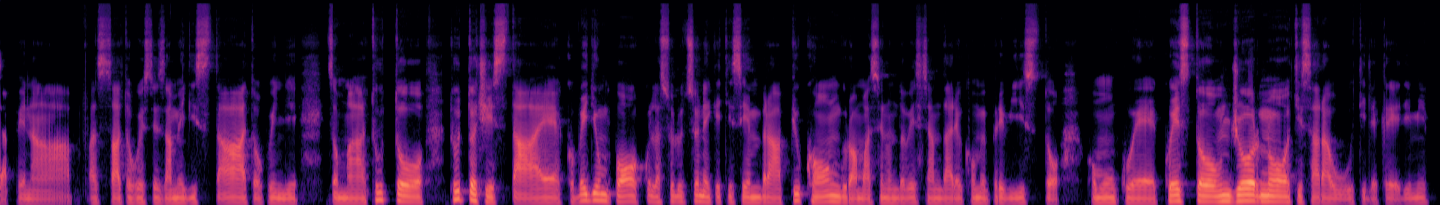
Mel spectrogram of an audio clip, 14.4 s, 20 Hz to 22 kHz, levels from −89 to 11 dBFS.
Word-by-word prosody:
appena 75 -2 -7 0.2
passato - - -4
questo 85 0 -6
esame 85 0 -3
di 85 +1 -6
Stato, 85 -1 -2
quindi, 85 -2 -4 0.2
insomma 85 -1 -3
tutto 115 -8 +2 0.2
tutto 145 -3 +4
ci 105 -5 -1
sta, 85 +1 +1
ecco. 85 -1 -5
Vedi 120 +2 +2
un 125 -3 +3
po' 105 0 +3
qu - - -9
la 100 - -2
soluzione 100 +1 -2
che 95 - -7
ti 95 - -10
sembra 90 -2 -1
più 120 +8 -3
congrua, 95 -3 +1
ma 80 -1 -3
se 85 - -6
non 85 -1 -3
dovesse 85 +1 -7
andare 85 0 -5
come 85 -1 -5
previsto, 85 0 -5 0.3
comunque 85 -2 -2
questo 110 -1 +5
un 105 +2 +6
giorno 110 -3 +8
ti 100 - -7
sarà 90 -1 -2
utile, 80 -1 -8
credimi. 85 +2 -8
90 Hz, 160 wpm, -23 LUFS, 85-100 Hz, 0.3 s, giorno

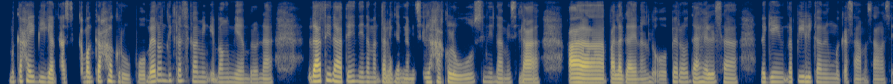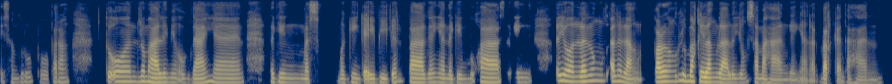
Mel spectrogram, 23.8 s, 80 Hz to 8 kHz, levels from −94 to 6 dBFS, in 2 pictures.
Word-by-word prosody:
magkakaibigan 165 -3 0
tpoas 145 +2 -4
magkakagrupo. 165 -5 0
Meron 200 +4 +3
din 205 - -6
kasi 200 +1 -3
kaming 170 -2 -4
ibang 155 0 -4
miyembro 135 -2 -4
na 135 -1 -3 0.5
dati-dati 185 -2 +6
hindi 170 -3 -5
naman 160 -1 -6
talaga 150 - -1
namin 135 -2 -5
sila 160 0 -3
ka-close, 150 - -1
hindi 160 -2 -10
namin 140 0 -5
sila, 130 -2 +1 0.4
ah, 140 -2 +9
kapalagayan 130 -2 +1
ng 155 - -10
loob. 125 -1 -8
Pero 160 -1 -3
dahil 150 -2 0
sa 145 -2 -3 0.3
naging 160 +1 -2
napili 165 0 -1
kaming 150 -2 -5
magkasama-sama 130 -1 -8
sa - - -15
isang 145 -2 -15
grupo 150 -1 -14
parang 155 0 -8 0.5
doon 175 -1 +1
lumalim 155 -3 +2
'yong 150 - -6
ugnayan, 145 +1 -2 0.3
naging 145 -2 -5
mas 135 - -3 0.3
maging 140 +1 -6
kaibigan 140 +3 -1
pa, 145 -1 +3
ganyan. 150 -1 -4
Naging 135 0 -4
bukas, 155 +2 +1 0.2
naging 155 -1 -10 0.3
ayun, 190 -3 +4
lalong 200 +3 +2
ano 185 - +2
lang, 140 -4 +2 0.2
parang 175 +2 +6
lumaki 180 -4 +3
lang 160 0 +4
lalo 140 -1 +3
'yong 145 +2 -8
samahan, 130 -5 -2
ganyan 115 - -8
at - - -8
barkadahan. 115 0 -5
150 Hz, 155 wpm, -24 LUFS, 140-165 Hz, 0.5 s, ah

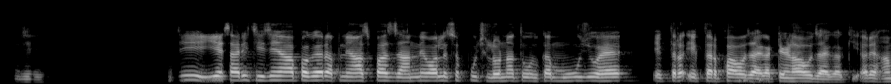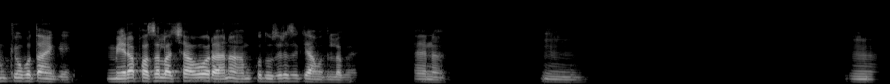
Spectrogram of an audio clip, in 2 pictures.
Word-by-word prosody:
जी। 120 -2 -18 1.4
जी, 410 - -10
ये 370 - +1
सारी 195 +1 +2
चीज़ें 195 0 -2
आप 195 0 +2
अगर 195 0 +5
अपने 185 0 -1
आस-पास 180 0 +2
जानने 170 +1 -1
वाले 180 +1 +2
से 180 +2 -6
पूछ 185 -1 -11
लो 160 +1 +2
ना 175 +1 -1
तो 170 - -2
उसका 160 +2 -2
मुँह 165 +1 -6
जो 175 0 0
है 165 +1 +4 0.5
एक 150 - -22
तर - - +2
एक 165 -2 -4
तरफ़ा 160 +2 +2
हो 160 -1 +3
जाएगा, 135 -3 +4
टेढ़ा 150 +2 +1
हो 145 0 +3
जाएगा 120 -2 +1
कि - - -16
अरे! 150 - -1
हम 145 +1 -5
क्यों 155 -1 -3
बताएँगे? 135 -6 -2 0.4
मेरा 140 +3 +2
फसल 160 +1 +2
अच्छा 165 - -1
हो 160 +1 +3
रहा 140 - +4
है 130 - -1
ना, 155 - -1
हमको 135 +2 -9
दूसरे 145 +1 -5
से 145 0 -9
क्या 135 -2 -2
मतलब 115 -2 -10
है? 110 - -22 0.6
है 130 -1 -9
ना? 110 -3 -11 1.0
हुँ। 115 -3 -17 2.7
हुँ। 125 -1 -14
155 Hz, 170 wpm, -22 LUFS, 135-180 Hz, 2.7 s, अगर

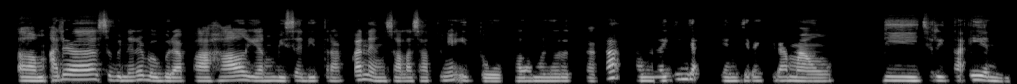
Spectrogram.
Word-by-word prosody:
mmm, 170 -1 +3
ada 225 +3 +4
sebenarnya 185 0 -1
beberapa 165 -3 +1
hal 180 +4 +3
yang 170 -1 0
bisa 170 +2 0
diterapkan 165 +5 -1
yang 180 -6 0
salah 160 0 -1
satunya 165 +4 -3
itu. 155 -3 -2
Kalau 160 0 -2
menurut 165 0 -1
Kakak, 270 - 0 0.2
ada 170 0 +1
lagi 175 +2 -2
enggak 245 -1 0 0.2
yang 165 -1 -1
kira-kira 170 +1 -4
mau 155 -2 +3 0.5
diceritain? 180 0 +1
170 Hz, 130 wpm, -24 LUFS, 165-185 Hz, 0.5 s, ada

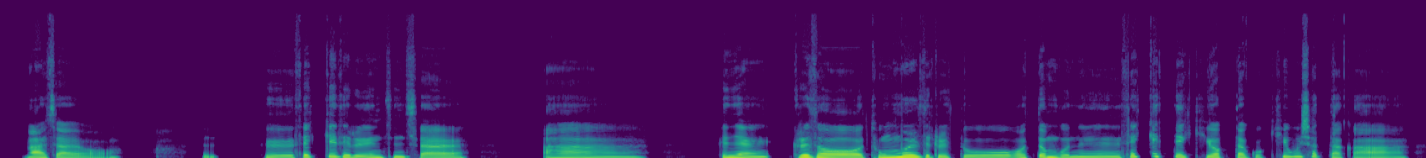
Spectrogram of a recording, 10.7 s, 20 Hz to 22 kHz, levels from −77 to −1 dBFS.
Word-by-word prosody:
맞아요. 160 -1 -2 0.7
으 - - -7 0.4
그 170 -5 -1
새끼들은 245 -8 0
진짜 155 -2 -1 0.6
아 165 -3 -3 0.5
그냥 185 -4 +2 0.2
그래서 205 -5 +5
동물들을 215 -1 +5
또 165 0 -1
어떤 220 +7 +2
분은 170 0 0
새끼 300 - -3
때 280 -4 -1
귀엽다고 195 -5 -2
키우셨다가 185 - -4
175 Hz, 215 characters per minute, -19 LUFS, 160-220 Hz, 0.7 s, 그래서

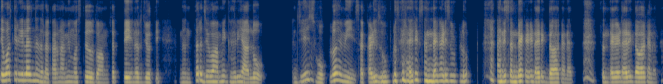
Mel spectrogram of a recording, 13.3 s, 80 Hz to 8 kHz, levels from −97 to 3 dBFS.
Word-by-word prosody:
तेव्हा 220 +1 +6
ते 235 - -3
रिअलाईज 220 -1 +3
नाही 210 -2 -2
झालं 165 -3 -3
कारण 155 +1 -6
आम्ही 160 +2 -7
मस्तीत 165 +1 -3
होतो, 160 -1 +1
आमच्यात 145 +3 -6 0.2
ती 160 - +6
एनर्जी 155 -1 -5
होती. 150 0 -5 0.4
नंतर 155 +8 -3
जेव्हा 180 0 +2
आम्ही 185 +2 -4
घरी 175 0 -5
आलो, 150 +1 -2 0.8
जे 210 +8 -2
झोपलोय 180 - 0
मी 165 -7 -3
सकाळी 155 +3 0
झोपलो 180 +4 0
ते - - +4
डायरेक्ट 210 +4 +2
संध्याकाळीचं 200 0 +4
उठलो 190 0 -5 0.6
आणि 185 +1 +4
संध्याकाळी 185 -1 +3
डायरेक्ट 165 -1 +1
दवाखान्यात. 150 -3 +1 0.6
संध्याकाळी 160 +1 +1
डायरेक्ट 170 +1 +1
दवाखान्यात 160 -3 +2
170 Hz, 155 wpm, -27 LUFS, 155-190 Hz, 0.8 s, तेव्हा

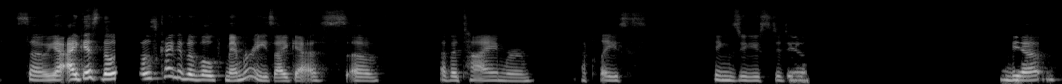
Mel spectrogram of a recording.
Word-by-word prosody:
So, 95 - -2
yeah, 105 +1 +3
I 230 - +10
guess 290 +4 +5
those 245 +2 +9 0.2
those 265 +2 +3
kind 370 +2 -2
of 245 - 0
evoke 205 -2 +2
memories 180 - -2
I 160 +1 +2
guess 180 +2 -6
of 170 0 -3 0.6
of 195 - -7
a 185 - 0
time 185 0 -5
or 160 0 -7 0.5
a - - -12
place, 185 +1 -9 0.6
things 195 -4 -4
you 185 - -4
used 180 0 -9
to 190 - -7
do. 185 0 -7 1.9
Yep, 200 +1 +1
185 Hz, 140 wpm, -25 LUFS, 175-215 Hz, 1.9 s, I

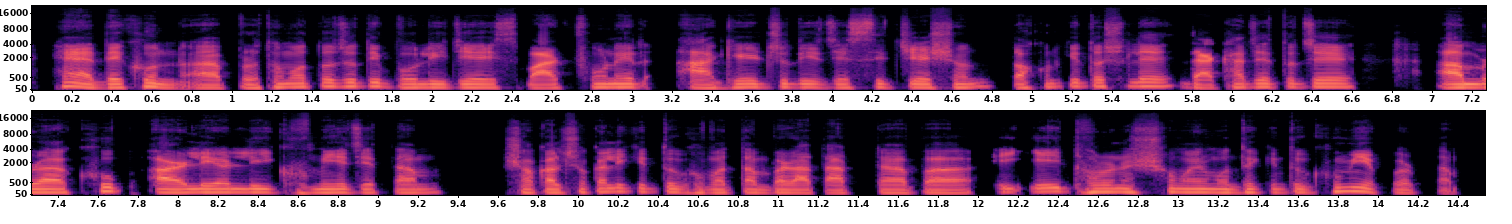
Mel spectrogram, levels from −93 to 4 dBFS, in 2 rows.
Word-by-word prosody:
হ্যাঁ, 135 -5 +6
দেখুন 120 +3 +2 0.2
আ - - +4 0.2
প্রথমত 120 +6 -2
যদি 140 +1 0
বলি 110 +1 +1
যে 110 - +4 0.2
স্মার্টফোনের 115 +4 +2 0.3
আগের 115 +5 0
যদি 115 -1 -1
যে 105 - -2
সিচুয়েশন, 110 -1 0 0.2
তখন 105 +4 -2
কিন্তু 140 0 -3
আসলে 145 +1 0 0.2
দেখা 95 +4 +4
যেত 125 -2 -1
যে 125 0 +4 0.6
আমরা 110 +1 +5 0.2
খুব 145 -1 0 0.3
early, 115 +2 +5
early 115 0 +2
ঘুমিয়ে 110 +4 0
যেতাম। 105 -1 -2 0.5
সকাল, 105 - +2
সকালই 130 +3 -1
কিন্তু 120 -1 -4
ঘুমাতাম 100 0 -3
বা, - - +1
রাত 95 0 -1
৮ 90 - -4
টা 100 - +1
বা, 95 - +3 0.3
এই 120 - -1 0.2
এই 135 - +3
ধরনের 125 -1 +1
সময়ের 120 -2 +1
মধ্যে 110 +1 0 0.3
ঘুমিয়ে 140 -2 +2
পড়তাম। 95 -3 -8
115 Hz, 165 wpm, -26 LUFS, 105-125 Hz, 0.6 s, হ্যাঁ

